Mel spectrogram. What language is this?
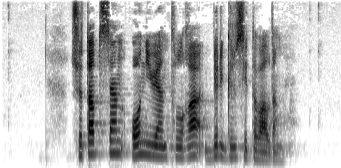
Uyghur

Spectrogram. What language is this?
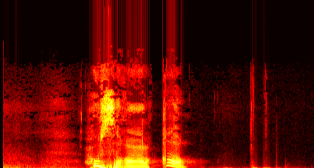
Kabyle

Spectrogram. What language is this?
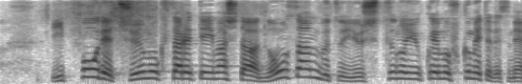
Japanese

